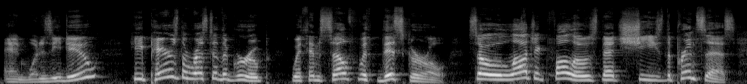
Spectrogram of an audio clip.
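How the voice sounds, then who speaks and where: A man's voice: high voice, sing-song, unhurried, hardly any pauses. A man delivering a scripted comedic review as host, sarcastic, exasperated and prone to swearing. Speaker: host of an anime review show.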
